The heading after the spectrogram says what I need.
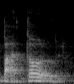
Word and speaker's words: patol: Pero, claro, si ya empezamos a unirlas, podemos decir patol.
